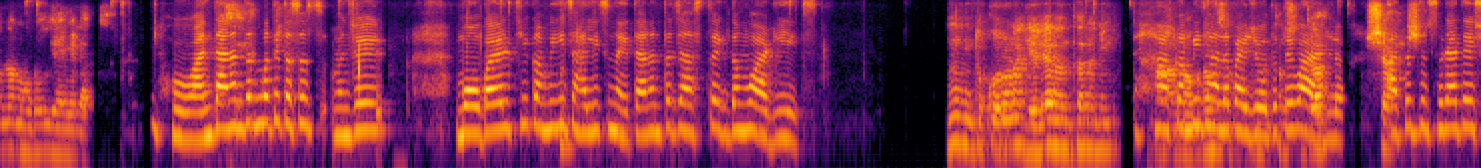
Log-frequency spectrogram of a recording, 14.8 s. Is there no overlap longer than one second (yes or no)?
no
